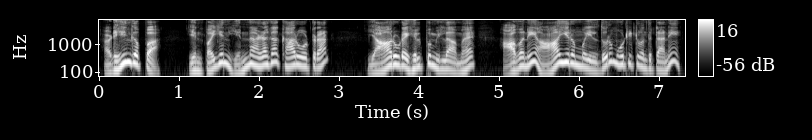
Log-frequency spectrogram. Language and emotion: Tamil, surprised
